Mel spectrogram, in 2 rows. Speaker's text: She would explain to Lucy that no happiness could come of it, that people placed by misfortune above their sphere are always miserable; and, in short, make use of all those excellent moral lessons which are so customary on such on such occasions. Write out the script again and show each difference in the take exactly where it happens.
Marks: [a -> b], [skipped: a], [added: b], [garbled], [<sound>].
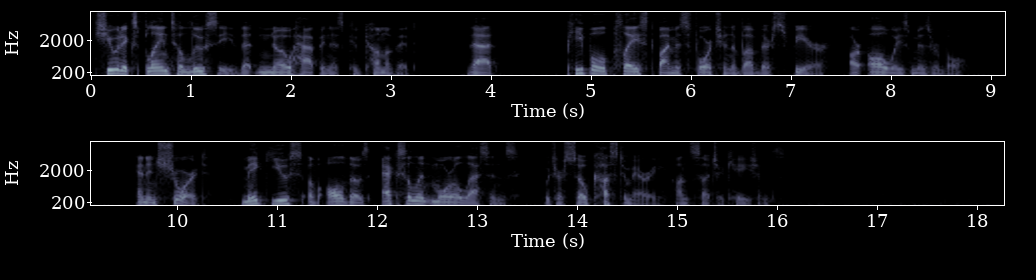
She would explain to Lucy that no happiness could come of it, that people placed by misfortune above their sphere are always miserable; and, in short, make use of all those excellent moral lessons which are so customary on such [skipped: on such] occasions.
